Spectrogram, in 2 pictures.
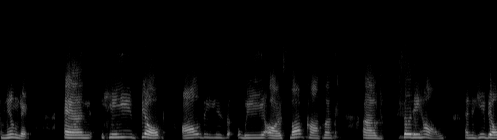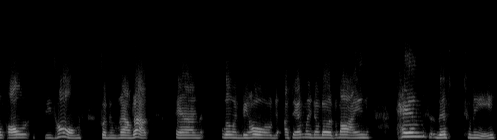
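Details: Ataxic dysarthria in an adult woman with ataxic cerebral palsy; the speech impairment type is not explicitly named.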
